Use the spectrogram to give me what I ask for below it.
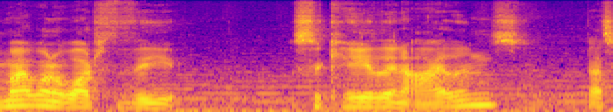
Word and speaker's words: Sakhalin: Oh, and you might want to watch the Sakhalin Islands. That's how you pronounce it.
